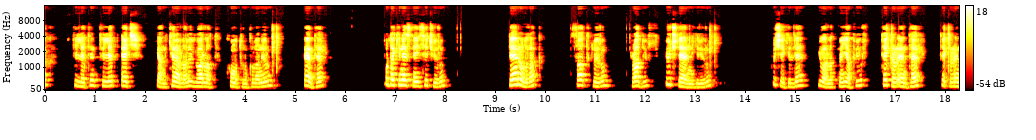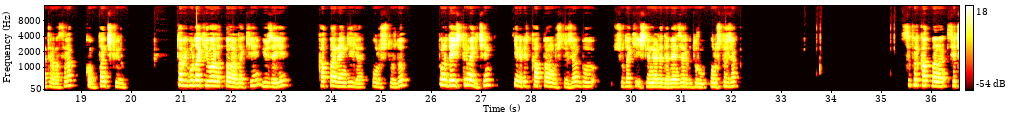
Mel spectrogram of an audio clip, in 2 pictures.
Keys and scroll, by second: 0.3 typing, 4.3 Return, 12.5 3, 13.1 Return, 21.4 Return, 36.1 Escape.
